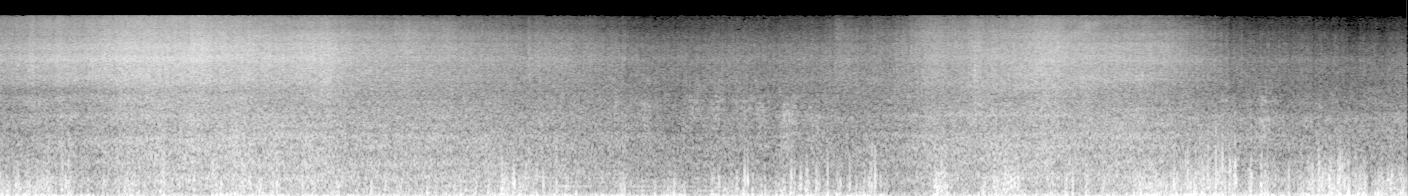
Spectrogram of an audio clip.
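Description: Mediterranean surf breaking and washing over shoreline rocks, swelling louder about two seconds in and again near ten seconds, with heavy wind rumble on the microphone.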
